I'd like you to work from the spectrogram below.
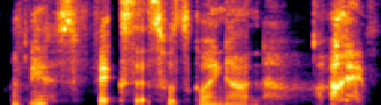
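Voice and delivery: whispered aside to herself; a quick unvoiced whisper, off-mic. Real, not acted. Muttered aside while fixing camera.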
